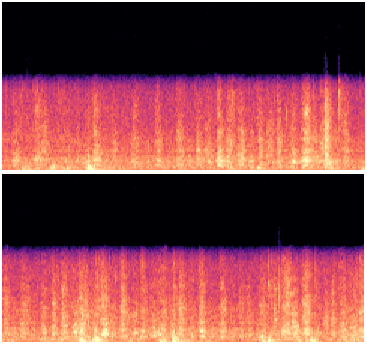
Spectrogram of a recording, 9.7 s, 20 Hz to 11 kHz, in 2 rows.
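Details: Pitbull Corona, about 75 pounds, wrestles playfully with Warlock, a German Shepherd near 150 pounds; steady heavy panting and huffing fill nearly ten seconds, broken by a few sharper thumps from the tussle.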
